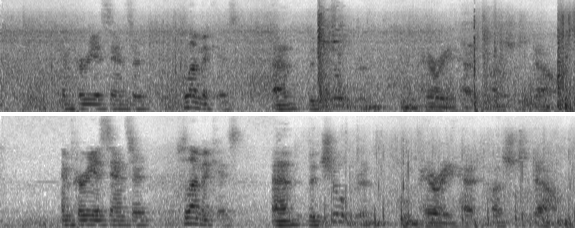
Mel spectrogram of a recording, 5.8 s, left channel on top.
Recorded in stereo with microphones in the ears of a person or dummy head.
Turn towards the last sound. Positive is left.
turn(degrees=5)  # may be behind; listen again after turning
